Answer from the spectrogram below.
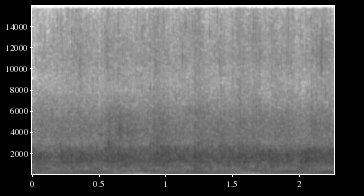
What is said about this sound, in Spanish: Dele un aplauso al Rey de Reyes y Señor de Señores.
